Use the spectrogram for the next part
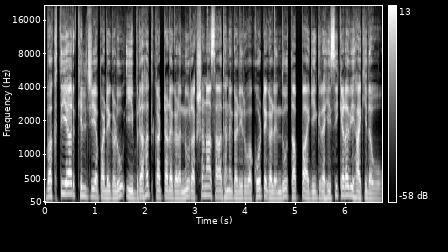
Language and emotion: Kannada, neutral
